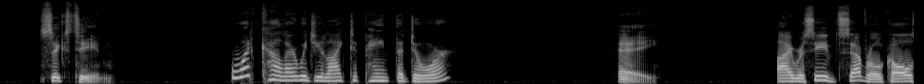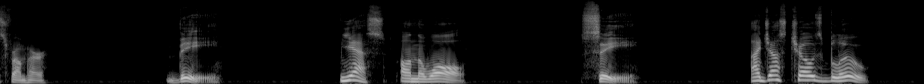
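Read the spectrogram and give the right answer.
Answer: C: I just chose blue.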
